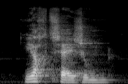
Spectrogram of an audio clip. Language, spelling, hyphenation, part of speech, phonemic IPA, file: Dutch, jachtseizoen, jacht‧sei‧zoen, noun, /ˈjɑxt.sɛi̯ˌzun/, Nl-jachtseizoen.ogg
- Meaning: hunting season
